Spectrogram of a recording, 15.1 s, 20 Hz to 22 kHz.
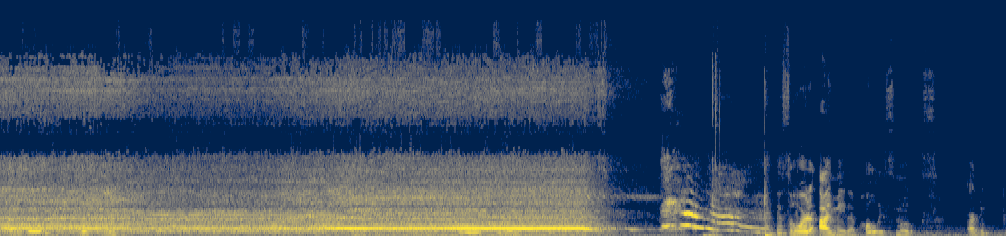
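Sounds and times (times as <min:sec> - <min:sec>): motor winding down: 0:00.0 - 0:10.6
blow dryer running: 0:00.0 - 0:10.7.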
